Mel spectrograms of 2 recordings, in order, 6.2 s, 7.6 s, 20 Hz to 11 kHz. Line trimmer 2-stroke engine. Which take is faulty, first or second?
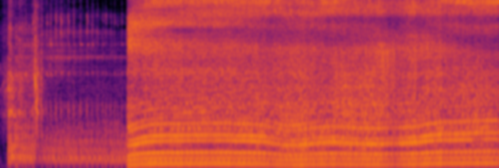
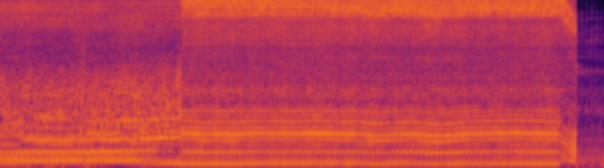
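first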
